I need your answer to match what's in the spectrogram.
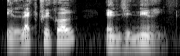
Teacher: Engineering, ça, l'accent tombé le même sur avant dernière syllabe là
